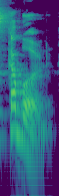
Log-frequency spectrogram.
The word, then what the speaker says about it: cupboard: It is not cupboard, it is cupboard. P is silent.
